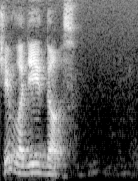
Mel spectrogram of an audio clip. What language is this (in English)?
Russian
